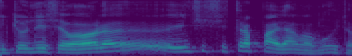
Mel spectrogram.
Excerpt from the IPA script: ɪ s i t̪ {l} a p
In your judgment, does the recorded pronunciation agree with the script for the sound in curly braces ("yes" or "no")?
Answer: no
